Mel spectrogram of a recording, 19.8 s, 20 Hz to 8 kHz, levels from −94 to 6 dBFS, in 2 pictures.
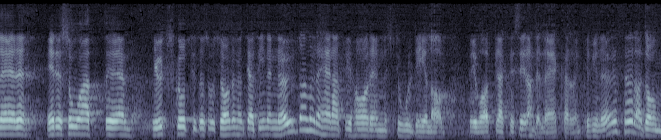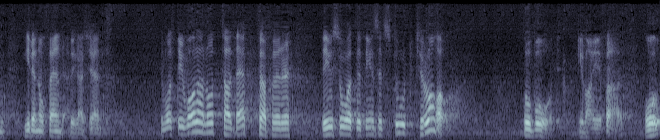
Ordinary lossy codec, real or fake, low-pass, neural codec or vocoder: none; fake; none; codec, 16 kHz, 1.1 kbps, Voila-Tokenizer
